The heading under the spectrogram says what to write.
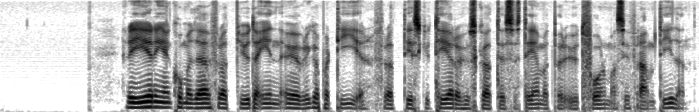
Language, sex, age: Swedish, male, 34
